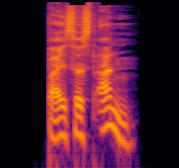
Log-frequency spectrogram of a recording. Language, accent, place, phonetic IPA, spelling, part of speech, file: German, Germany, Berlin, [ˌbaɪ̯səst ˈan], beißest an, verb, De-beißest an.ogg
- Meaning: second-person singular subjunctive I of anbeißen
